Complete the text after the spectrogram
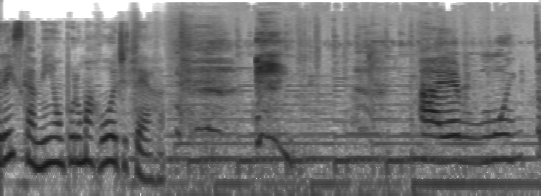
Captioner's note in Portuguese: Risos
